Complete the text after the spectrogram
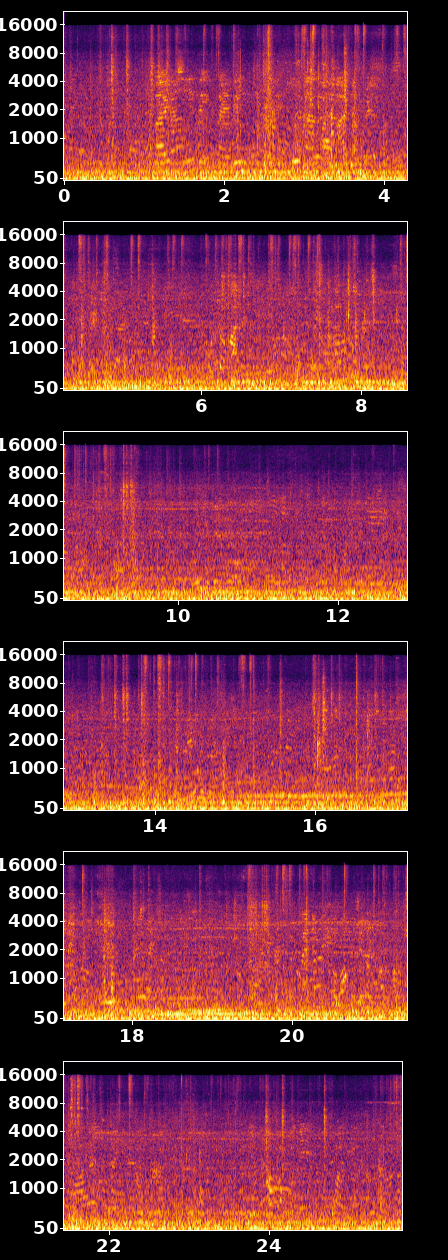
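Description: A bus engine hums steadily from inside the cabin.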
